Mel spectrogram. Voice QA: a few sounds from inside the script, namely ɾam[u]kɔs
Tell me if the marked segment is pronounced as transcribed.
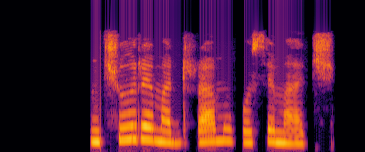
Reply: yes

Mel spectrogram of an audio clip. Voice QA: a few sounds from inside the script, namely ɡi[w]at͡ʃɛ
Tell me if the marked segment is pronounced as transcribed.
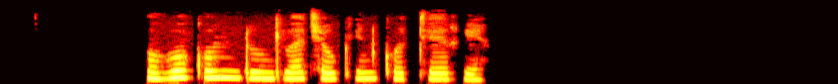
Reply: yes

